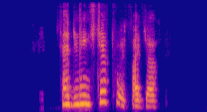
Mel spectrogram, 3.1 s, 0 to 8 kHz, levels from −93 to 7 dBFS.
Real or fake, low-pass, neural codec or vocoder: fake; 7.2 kHz; codec, 24 kHz, 0.9 kbps, WavTokenizer, medium music audio release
